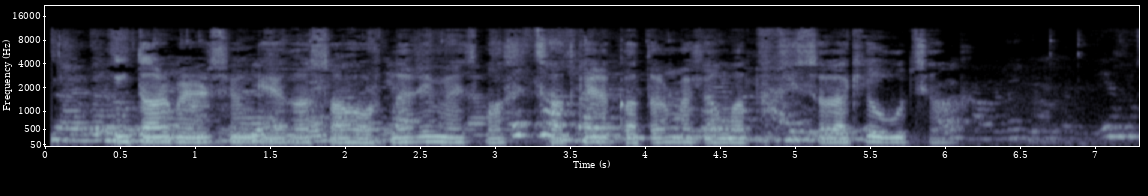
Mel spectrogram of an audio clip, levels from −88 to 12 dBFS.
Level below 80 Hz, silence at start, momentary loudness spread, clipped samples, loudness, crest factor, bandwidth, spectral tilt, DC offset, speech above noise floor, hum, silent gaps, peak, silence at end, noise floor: -52 dBFS; 0.05 s; 12 LU; under 0.1%; -22 LUFS; 22 dB; 11.5 kHz; -5.5 dB/octave; under 0.1%; 23 dB; none; none; -2 dBFS; 0 s; -45 dBFS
